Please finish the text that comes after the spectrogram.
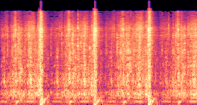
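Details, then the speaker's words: Climax stationary water pump after its worn leather bucket washers were replaced with thick rubber ones. A crisp, even clack about every three-quarters of a second over the light engine beat; pumping cleanly with plenty of pressure. "got plenty of pressure now."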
